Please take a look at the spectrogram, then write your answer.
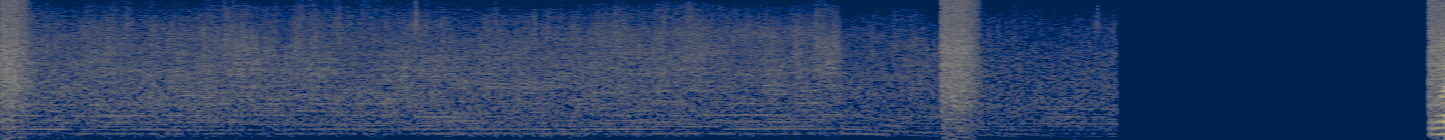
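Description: A race car engine in iRacing at Dover, running under caution in an Xfinity car, drones steadily at moderate volume with a brief louder burst before cutting to silence.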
